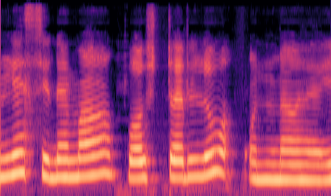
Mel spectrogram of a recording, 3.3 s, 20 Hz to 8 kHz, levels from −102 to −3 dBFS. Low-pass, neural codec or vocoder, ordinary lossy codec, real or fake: 7.2 kHz; codec, 16 kHz, 1 kbps, FunCodec, trained on LibriTTS, 50 frames a second; none; fake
